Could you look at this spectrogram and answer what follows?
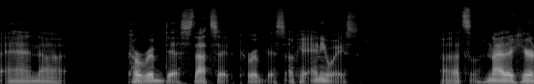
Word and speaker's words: Charybdis: it celia sila and uh charybdis that's it charybdis okay anyways that's neither here nor there my pronunciation is known to be terrible and i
